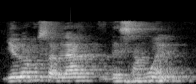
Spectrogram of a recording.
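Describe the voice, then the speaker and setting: A pastor preaching a sermon, retelling a story and acting out both sides of the dialogue. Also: male voice, on the high side, moderate pace. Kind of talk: sermon with retold anecdote. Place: church. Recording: echoey church hall, dull lo-fi sound.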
